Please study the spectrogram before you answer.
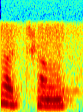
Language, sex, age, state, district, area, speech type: Hindi, female, 18-30, Rajasthan, Karauli, rural, conversation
